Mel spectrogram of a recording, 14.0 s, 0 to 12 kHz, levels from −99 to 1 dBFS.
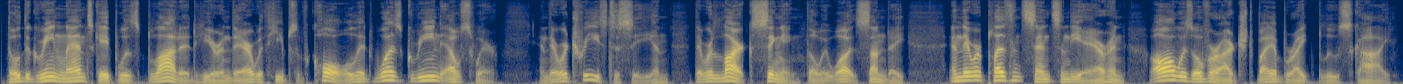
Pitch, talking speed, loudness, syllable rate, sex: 105 Hz, 215 wpm, -21 LUFS, 5.4 syllables/s, male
